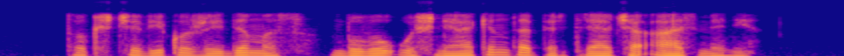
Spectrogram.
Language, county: Lithuanian, Alytus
